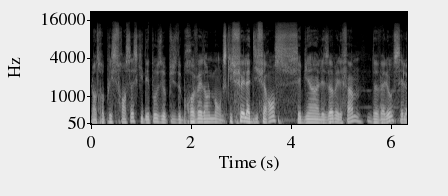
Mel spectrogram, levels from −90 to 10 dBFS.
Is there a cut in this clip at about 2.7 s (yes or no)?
yes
